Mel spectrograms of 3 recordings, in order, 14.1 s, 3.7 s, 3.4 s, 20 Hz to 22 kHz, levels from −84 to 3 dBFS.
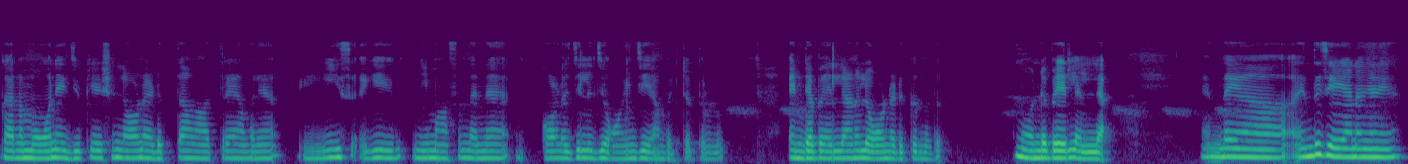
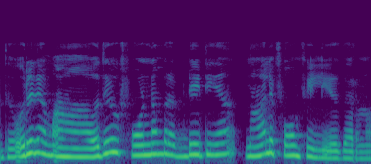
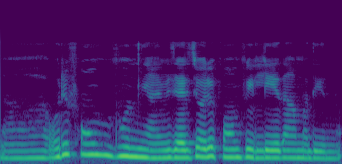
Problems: low volume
